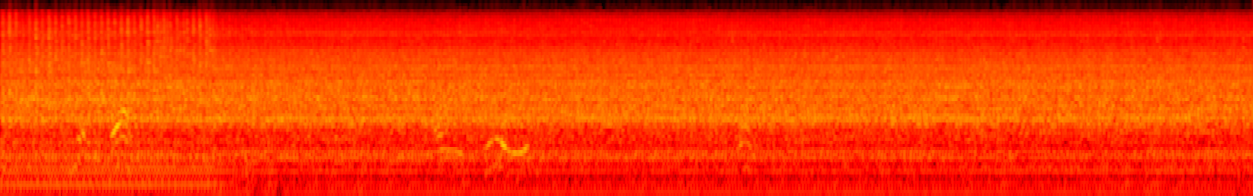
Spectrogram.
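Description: A petrol generator with a fuel leak running steadily after starting, loud and close with a constant engine drone throughout and speech faintly over it.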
